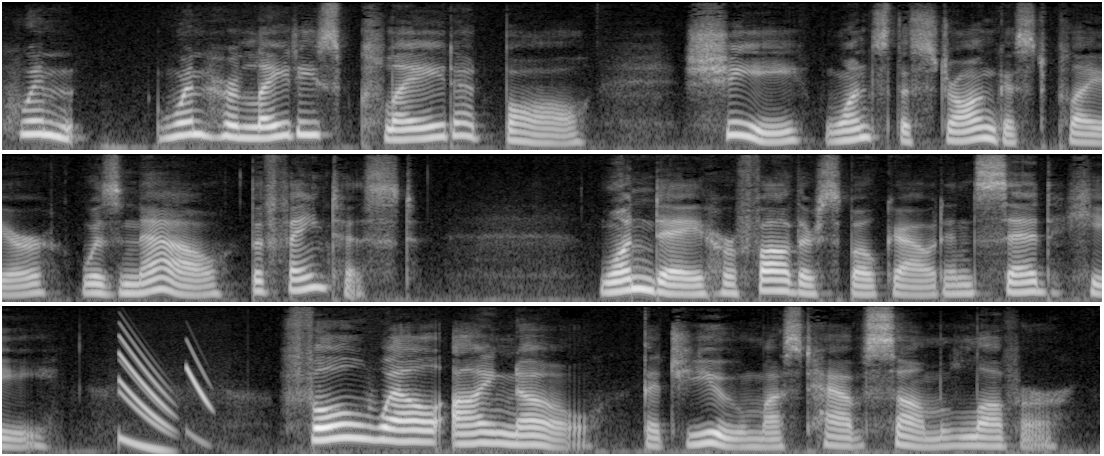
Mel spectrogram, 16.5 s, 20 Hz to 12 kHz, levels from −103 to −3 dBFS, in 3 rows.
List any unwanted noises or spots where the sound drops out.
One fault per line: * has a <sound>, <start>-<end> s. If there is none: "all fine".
* has a chirp, 11.6-12.1 s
